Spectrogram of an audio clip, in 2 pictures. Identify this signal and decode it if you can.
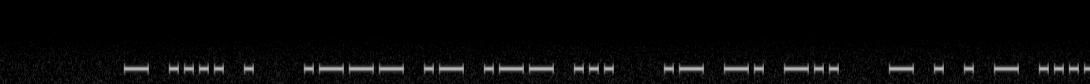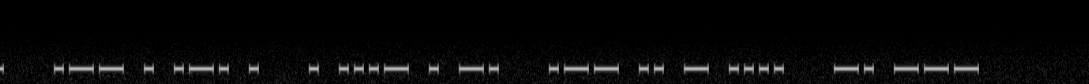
Morse code, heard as a keyed tone, machine-sent, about 16 wpm, 730 Hz. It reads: THE JAWS AND TEETH WERE EVEN WITH NO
